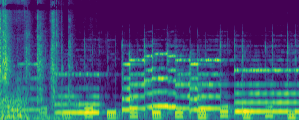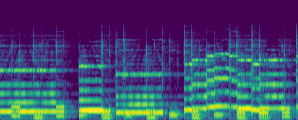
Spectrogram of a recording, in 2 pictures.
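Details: A bouncy organ tune with a repeated chord pattern and short pauses plays throughout after a brief noisy opening.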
